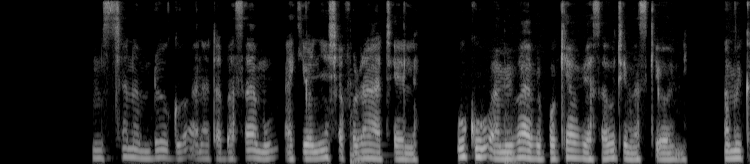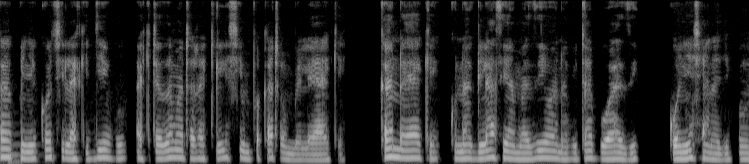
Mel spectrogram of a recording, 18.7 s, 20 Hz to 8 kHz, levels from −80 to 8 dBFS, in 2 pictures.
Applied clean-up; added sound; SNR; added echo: none; Bowed string instrument; 19 dB; none.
